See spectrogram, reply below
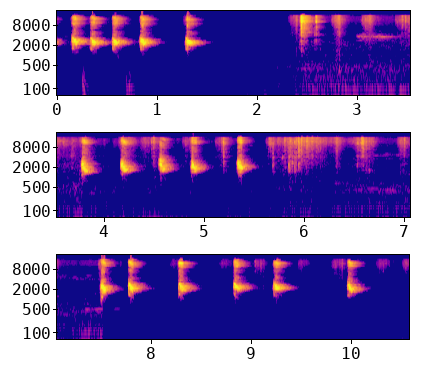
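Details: Sooty-headed bulbul, agitated and looking for a rival, used as a lure to set other bulbuls singing: short, sharp chirped notes repeated in quick runs of four to six, separated by a few seconds of faint low rumbling background.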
